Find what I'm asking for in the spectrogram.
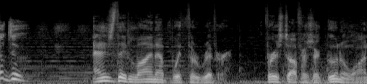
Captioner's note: voiceover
